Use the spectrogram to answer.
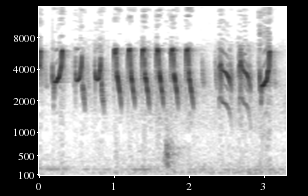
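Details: Bar-winged prinia, known locally as ciblek, an Indonesian songbird of plantations, paddies and villages; fast series of loud, high, sharply slurred chirps repeated about four per second without break.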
